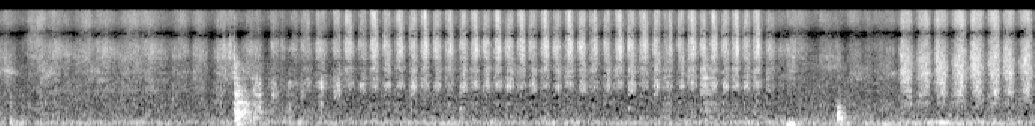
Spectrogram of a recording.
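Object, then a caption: Medium plastic bottle. A medium, hollow white plastic bottle is rubbed and scratched along its surface with fingertips and short nails. It makes a quiet, bright, steady scratching that pulses in quick rhythmic strokes, about two per second, with a couple of sharper knocks along the way.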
